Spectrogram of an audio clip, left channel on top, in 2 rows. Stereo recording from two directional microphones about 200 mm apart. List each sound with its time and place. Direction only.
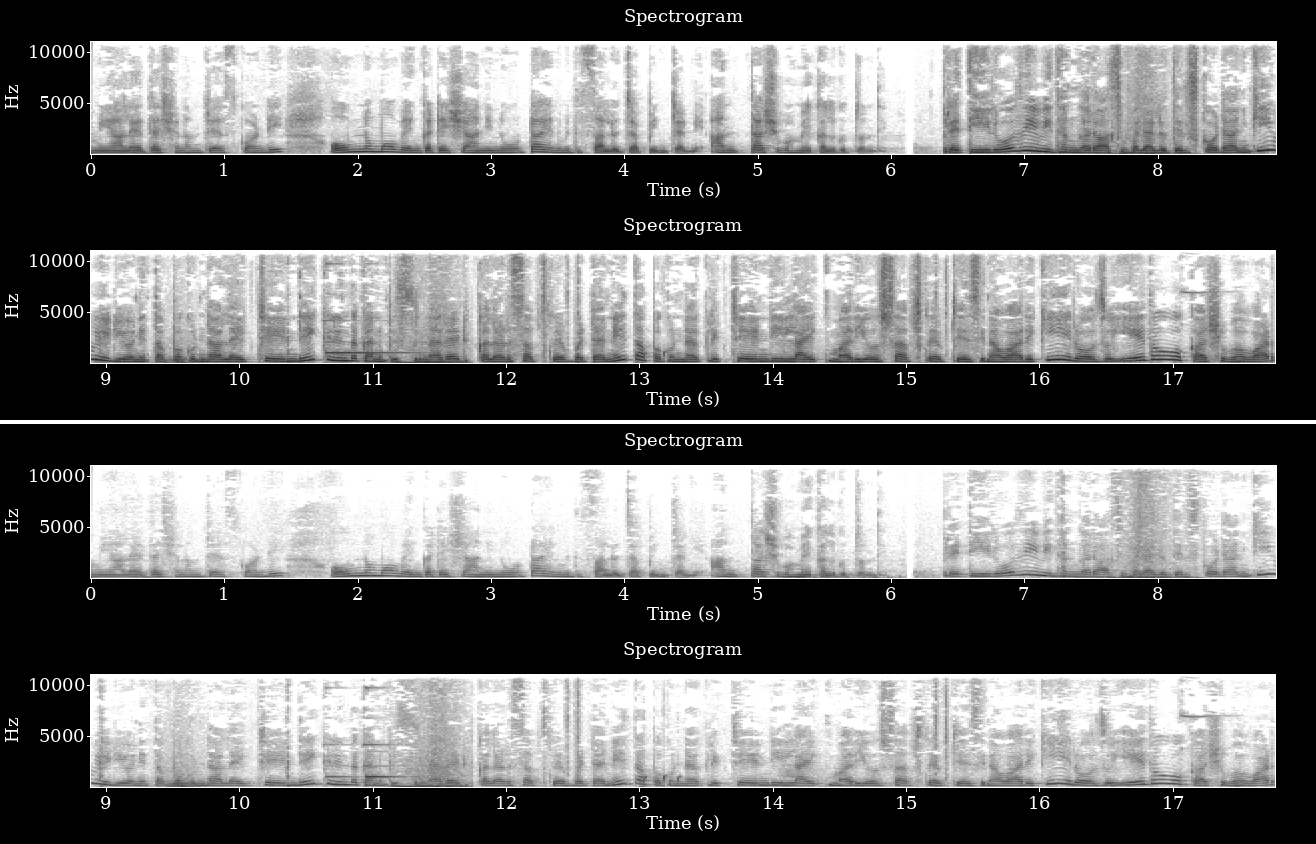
0.1 s a woman's voice: 45° left (ahead or behind)
5.2 s a woman's voice: 5° left (ahead or behind)
6.4 s speech: 60° left (ahead or behind)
